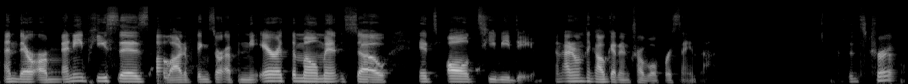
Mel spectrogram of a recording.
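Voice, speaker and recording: A man's voice: medium pitch, moderate pace, pushed and bright, no room sound. A man in his late twenties hosting a live stream, reading viewer comments aloud and answering them in a candid, chatty way. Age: 20s. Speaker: podcast host reading live chat. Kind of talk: casual live-stream chat.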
